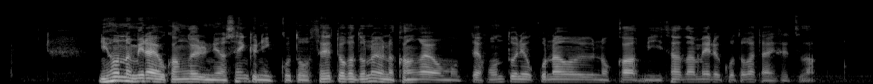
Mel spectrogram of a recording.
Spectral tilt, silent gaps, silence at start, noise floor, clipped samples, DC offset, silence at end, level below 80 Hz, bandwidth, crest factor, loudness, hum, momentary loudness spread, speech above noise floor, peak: -5.5 dB/octave; none; 0.5 s; -56 dBFS; under 0.1%; under 0.1%; 0.6 s; -72 dBFS; 10.5 kHz; 22 dB; -30 LUFS; none; 14 LU; 26 dB; -8 dBFS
